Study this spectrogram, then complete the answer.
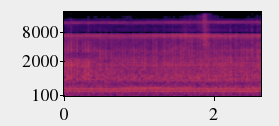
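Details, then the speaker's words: Inverter split air conditioner outdoor unit after fitting a universal control board, during gradual liquid refrigerant charging: fan starts, steady even hum with slight compressor rattle; compressor running normally, drawing about 0.6 A. "y recién se acaba de escuchar encendió el forzador de la unidad exterior y se escucha un leve zumbido y un traqueteo del compresor"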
